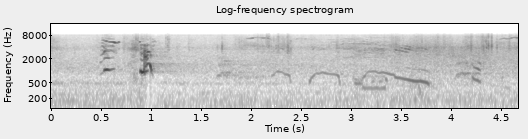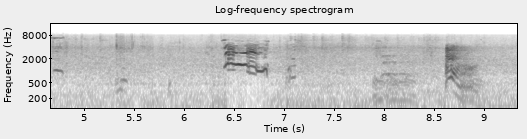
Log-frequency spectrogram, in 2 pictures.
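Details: Alaskan Malamute puppies, seven weeks old, from a single litter: soft whimpers and short high yips scattered among quiet background, with louder sharp yelps standing out near the start, middle and end.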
